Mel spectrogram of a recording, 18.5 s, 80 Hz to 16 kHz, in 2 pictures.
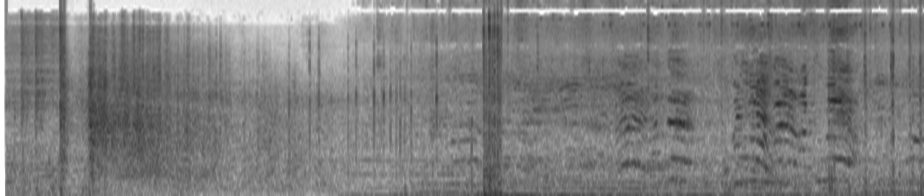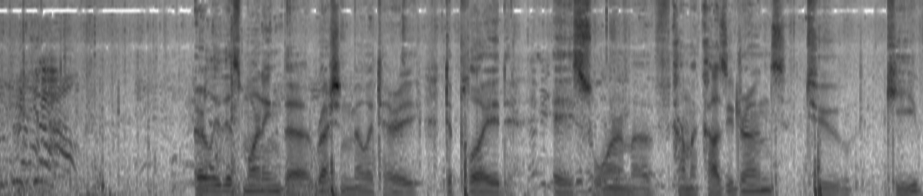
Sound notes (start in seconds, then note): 0.1 firing; 4.6 screaming and shouting in Ukrainian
